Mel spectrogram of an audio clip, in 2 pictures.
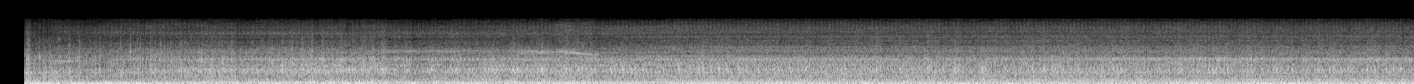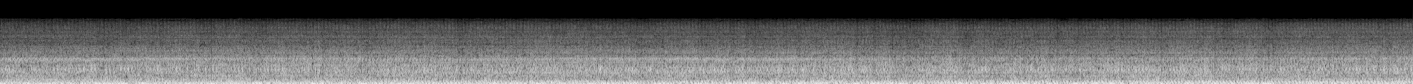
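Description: Yamaha Fazer 150's single-cylinder engine running steadily at high revs near its top speed, under heavy wind rush on the microphone. There is no gear change or let-up.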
